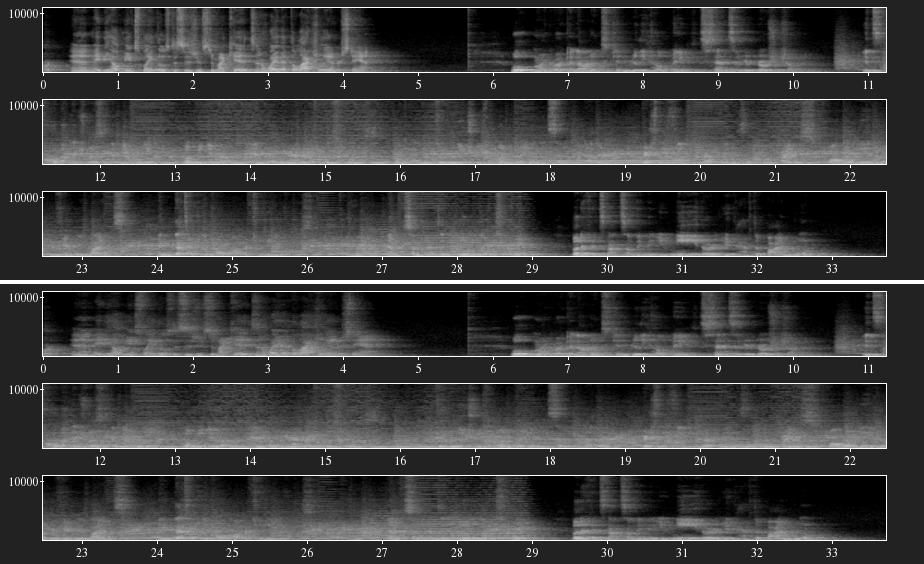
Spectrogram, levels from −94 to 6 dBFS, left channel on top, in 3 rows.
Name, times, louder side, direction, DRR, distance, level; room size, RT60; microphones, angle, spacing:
voice 1, 0.0-4.4 15.9-16.4 26.5-27.0, left 5 dB, 60° left, 6 dB, 0.3 m, -30 dB
voice 2, 6.0-10.2 10.9-15.7 16.5-18.9 19.2-23.6 24.0-25.7 25.9-26.1 27.0-29.0 29.5-32.7, equal, 20° left, -1 dB, 0.9 m, -30 dB
sound 1, 10.6-28.9, left 1 dB, 35° left, 1.3 m, -32 dB
5.4 x 5.3 x 4.0 m, 1.2 s
head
